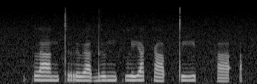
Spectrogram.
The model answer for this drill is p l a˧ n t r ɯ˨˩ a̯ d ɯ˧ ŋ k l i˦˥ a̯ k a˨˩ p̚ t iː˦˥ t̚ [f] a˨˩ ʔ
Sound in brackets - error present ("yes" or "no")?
yes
